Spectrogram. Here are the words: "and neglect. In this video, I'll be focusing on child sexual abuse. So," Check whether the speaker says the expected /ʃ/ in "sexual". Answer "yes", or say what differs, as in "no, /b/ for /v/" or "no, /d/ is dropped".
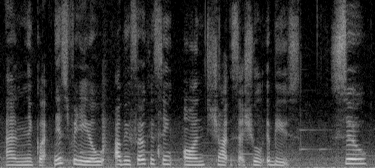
yes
